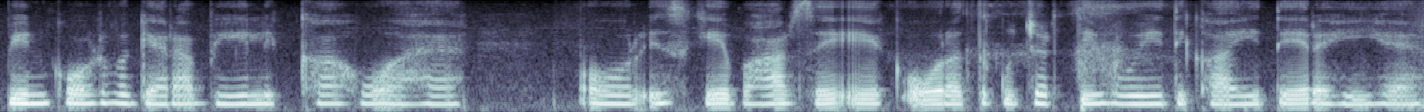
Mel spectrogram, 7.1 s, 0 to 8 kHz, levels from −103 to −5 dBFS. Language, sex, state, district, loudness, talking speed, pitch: Hindi, female, Himachal Pradesh, Shimla, -17 LUFS, 160 wpm, 125 Hz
